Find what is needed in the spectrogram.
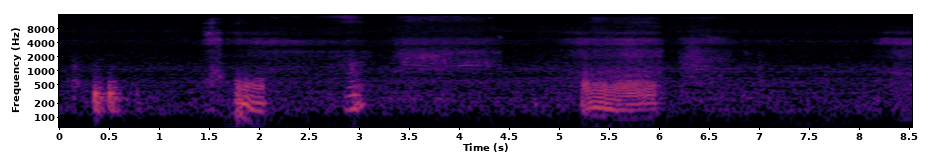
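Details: Pug snoring: irregular low snorting breaths with a longer rattling snore near the end, in a quiet room.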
